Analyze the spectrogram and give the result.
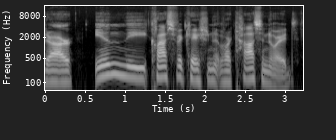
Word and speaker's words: eicosanoids: The pronunciation is eicosanoids, and I'll spell it for you.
